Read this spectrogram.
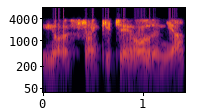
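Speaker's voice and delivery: put-on clear German-accented speech. Retelling what a man on a cliff track said to him: imitating Hans's German accent. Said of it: "and he had a German accent".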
